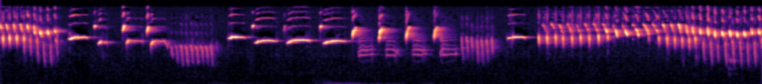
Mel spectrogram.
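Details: Mating-call song of two male canaries used for training: rapid trills open into clear whistled and sliding notes repeated in quick series, then a long rolling, rising and falling trill carries to the end.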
